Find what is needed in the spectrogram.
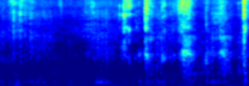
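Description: Faint crunching of crackers being chewed, a few short crisp crunches in the second half.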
